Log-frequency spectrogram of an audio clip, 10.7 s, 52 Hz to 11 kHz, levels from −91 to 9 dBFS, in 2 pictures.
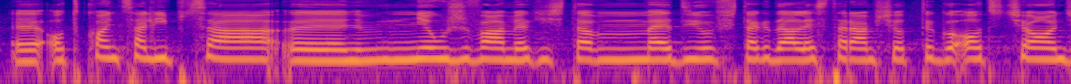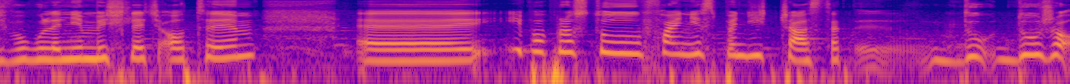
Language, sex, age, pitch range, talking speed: Polish, female, 20-39, 245-280 Hz, 175 wpm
